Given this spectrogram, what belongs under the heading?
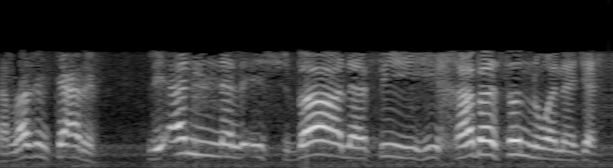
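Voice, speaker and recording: High-voiced preacher, tinny sound. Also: male voice, expressive, normal speed. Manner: earnest, exhorting, asks listeners questions. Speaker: preacher teaching young people. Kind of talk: religious lesson. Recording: tinny phone-like recording.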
